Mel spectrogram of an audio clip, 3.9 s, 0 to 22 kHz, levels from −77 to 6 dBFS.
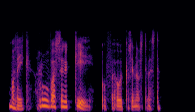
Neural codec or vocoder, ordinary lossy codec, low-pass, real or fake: codec, 16 kHz, 2 kbps, FunCodec, trained on Chinese and English, 25 frames a second; Opus, 24 kbps; 7.2 kHz; fake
